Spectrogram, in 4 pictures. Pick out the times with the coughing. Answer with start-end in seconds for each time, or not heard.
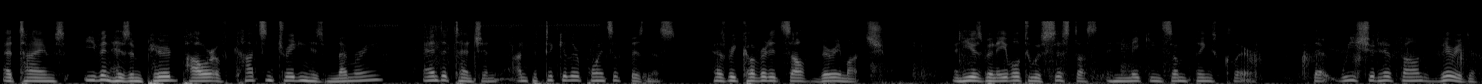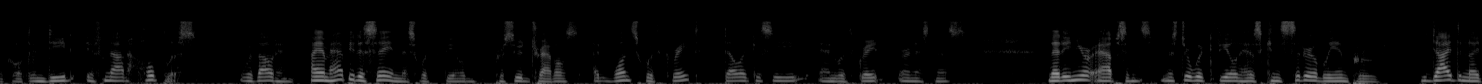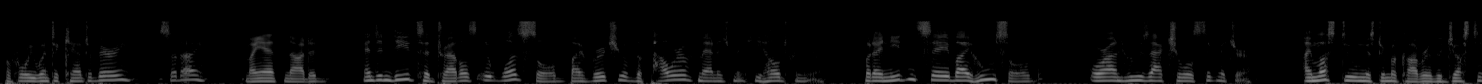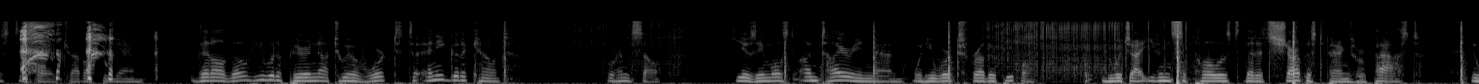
44.6-46.0.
